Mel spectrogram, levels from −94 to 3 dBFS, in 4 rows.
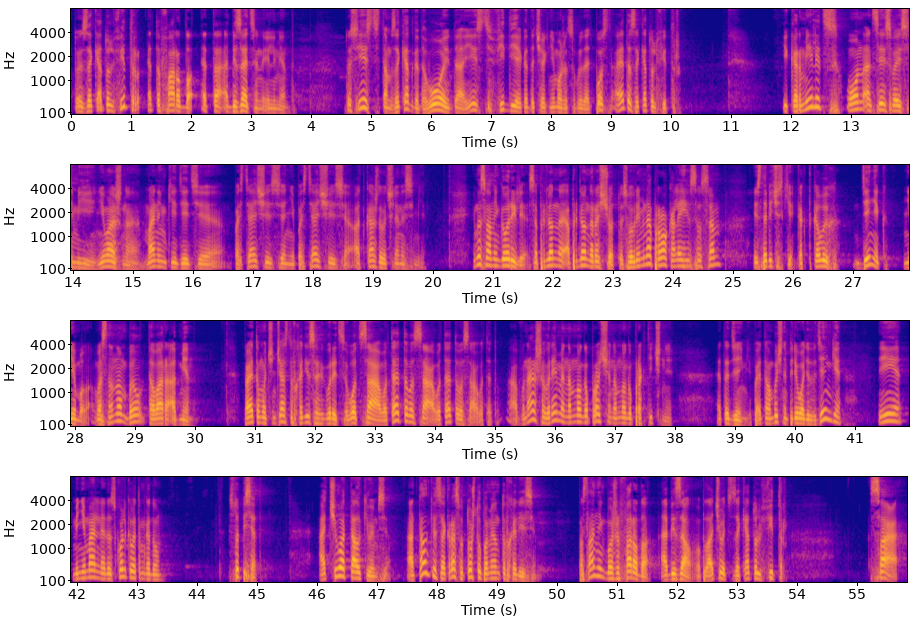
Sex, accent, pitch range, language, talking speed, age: male, native, 130-175 Hz, Russian, 140 wpm, 30-49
